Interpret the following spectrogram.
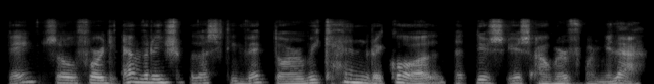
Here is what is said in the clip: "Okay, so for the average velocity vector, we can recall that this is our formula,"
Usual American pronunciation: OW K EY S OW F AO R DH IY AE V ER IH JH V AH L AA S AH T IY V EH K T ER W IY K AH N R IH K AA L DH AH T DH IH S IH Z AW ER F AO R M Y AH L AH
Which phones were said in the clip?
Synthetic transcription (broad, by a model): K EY S OW F AO R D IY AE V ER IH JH P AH L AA S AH T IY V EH K T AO W IY K AH N R IH K AA L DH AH T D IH S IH S AW ER F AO R M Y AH L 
